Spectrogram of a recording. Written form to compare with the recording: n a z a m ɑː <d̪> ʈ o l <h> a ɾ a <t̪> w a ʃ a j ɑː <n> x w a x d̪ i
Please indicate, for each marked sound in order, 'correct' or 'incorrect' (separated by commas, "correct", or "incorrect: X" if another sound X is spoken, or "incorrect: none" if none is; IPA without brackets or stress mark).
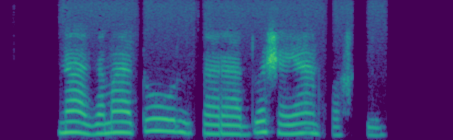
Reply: incorrect: none, incorrect: s, incorrect: d̪, correct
